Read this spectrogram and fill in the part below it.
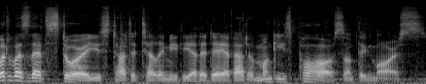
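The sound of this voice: In a put-on character voice, a woman speaks fast at an extremely low pitch with big pitch swings.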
